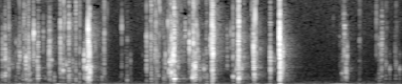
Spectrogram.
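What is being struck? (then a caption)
Plastic medicine bottle partly filled with liquid. A medium plastic NyQuil medicine bottle with a white cap, partly full of yellow liquid, is held in one hand with the fingertips gripping it and shaken so the liquid sloshes. Quick crinkly, crackling taps and sloshes come in a dense irregular stream, bright and short, with a low rumble underneath. A brief quiet stretch follows before a few softer taps end the clip.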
